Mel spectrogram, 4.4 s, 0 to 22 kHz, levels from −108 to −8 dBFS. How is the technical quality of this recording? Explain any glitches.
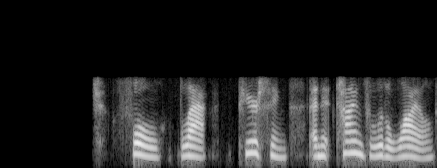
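The speech passed through a low-rate G.729 codec, and the damage is plainly audible from start to finish. The opening fade-in over roughly the first second is smooth.

G.729 codec, throughout: The speech appears to have passed through a low-rate G.729 path, consistent with about 8 kbit/s. That codec rebuilds each 10 ms frame from a filter model and a few pulses, and the line keeps only about 200 Hz to 3.7 kHz. The result is thin, band-limited speech with a rough, synthetic edge.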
